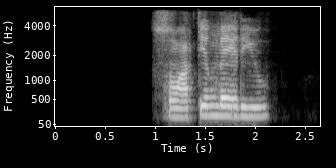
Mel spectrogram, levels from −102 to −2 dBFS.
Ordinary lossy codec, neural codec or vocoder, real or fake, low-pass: AAC, 24 kbps; vocoder, 44.1 kHz, 128 mel bands, Pupu-Vocoder; fake; 5.4 kHz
